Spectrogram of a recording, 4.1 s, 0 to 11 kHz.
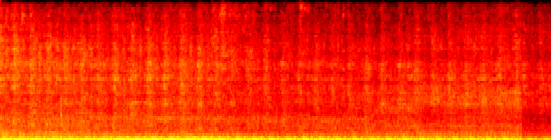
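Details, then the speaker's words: Cold engine on a $300 auction car from an Oklahoma lot idles rough with a lumpy, uneven low pulse about four beats a second; owner says it sounds like an exhaust issue, cause unconfirmed. "Sound like some exhaust."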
